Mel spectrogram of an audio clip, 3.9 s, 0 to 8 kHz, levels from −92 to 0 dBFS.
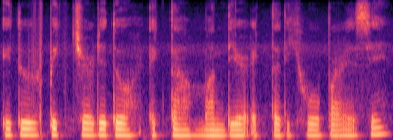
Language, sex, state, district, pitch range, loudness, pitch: Nagamese, male, Nagaland, Kohima, 120-130 Hz, -17 LUFS, 125 Hz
